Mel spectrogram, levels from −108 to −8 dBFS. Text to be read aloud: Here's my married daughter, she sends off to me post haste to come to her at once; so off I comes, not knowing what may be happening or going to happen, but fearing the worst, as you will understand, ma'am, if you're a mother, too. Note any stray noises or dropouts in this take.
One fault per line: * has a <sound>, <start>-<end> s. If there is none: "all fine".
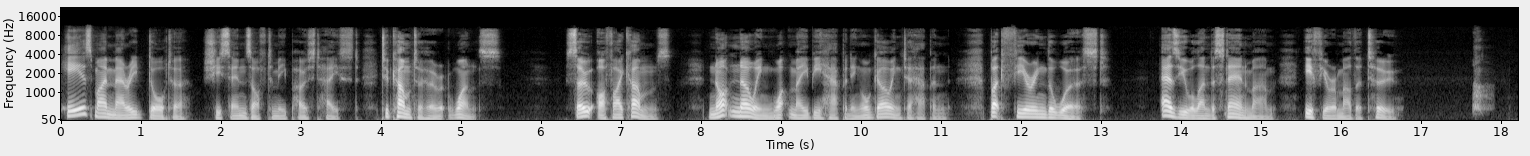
* has a bark, 17.7-17.9 s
